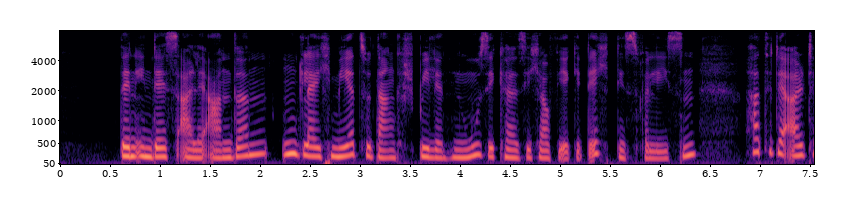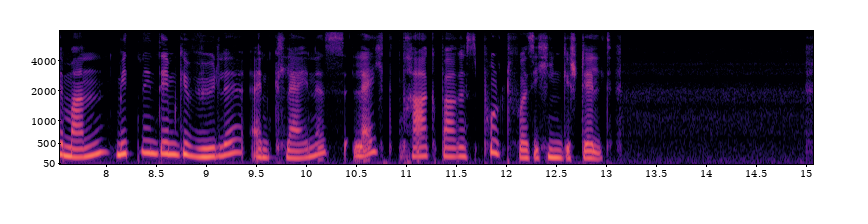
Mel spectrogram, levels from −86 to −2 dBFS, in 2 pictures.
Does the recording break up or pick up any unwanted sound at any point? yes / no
no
